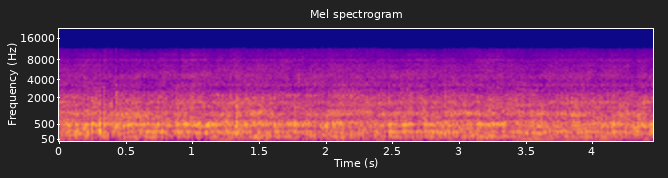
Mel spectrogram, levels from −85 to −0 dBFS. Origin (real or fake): fake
